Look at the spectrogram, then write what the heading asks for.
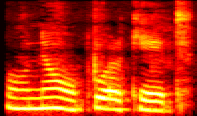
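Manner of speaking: ordinary delivery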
